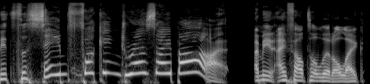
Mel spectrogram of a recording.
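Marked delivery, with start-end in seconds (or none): 0.0-2.3 very high incredulous squeal; high-pitched, hammed-up outrage; outraged disbelief. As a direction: squeal it in mock horror. Outraged punchline of her dress story.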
